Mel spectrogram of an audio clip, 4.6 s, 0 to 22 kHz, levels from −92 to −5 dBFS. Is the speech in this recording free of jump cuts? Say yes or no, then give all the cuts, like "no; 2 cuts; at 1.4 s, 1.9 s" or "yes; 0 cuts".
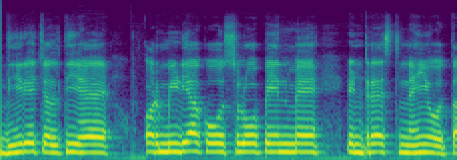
yes; 0 cuts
